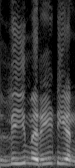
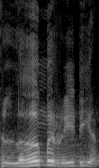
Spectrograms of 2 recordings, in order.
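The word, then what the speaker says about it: Le Méridien: Everybody used to say Lee Meridian. ये बाद में पता लगा it's Le Meridian, not Lee Meridian.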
